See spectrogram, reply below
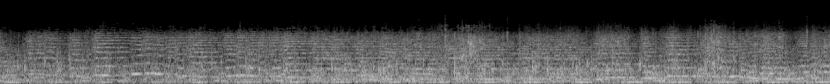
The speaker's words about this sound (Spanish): Al día siguiente varios caballeros cabalgan por la Sierra Castellana donde quedan algunos restos de nieve sobre el paisaje rocoso.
